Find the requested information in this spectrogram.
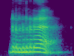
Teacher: So in the production of a trill, we can see the active articulator, that means the tip of the tongue, right, is vibrating. A rapid vibration is there. R, right? You can feel it, of course.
